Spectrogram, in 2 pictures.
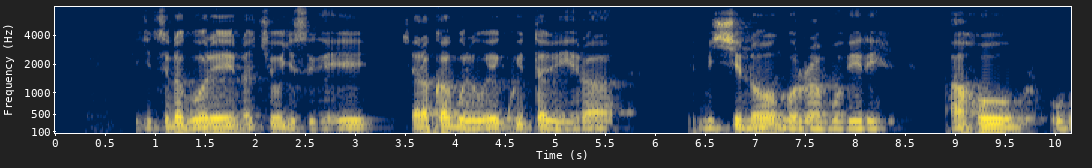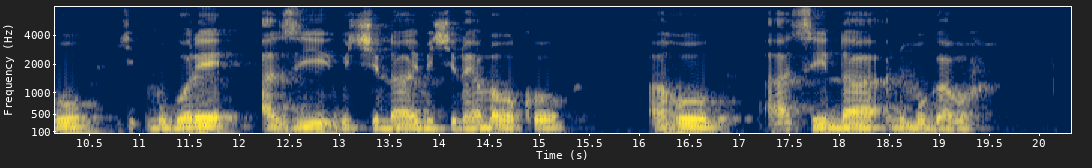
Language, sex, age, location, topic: Kinyarwanda, male, 18-24, Musanze, government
